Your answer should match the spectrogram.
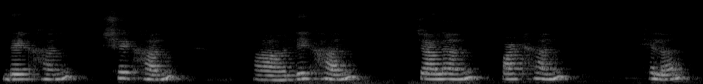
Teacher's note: অর্থাৎ আন প্রত্যয়ান্ত শব্দের শেষের অটা ওকারান্ত রূপে উচ্চারিত হচ্ছে।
